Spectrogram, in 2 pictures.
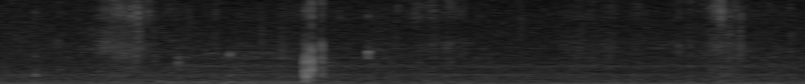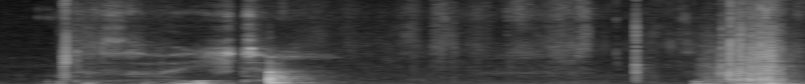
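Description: A short scraping noise near the end: a scraper drawn across a metal nail-stamping plate to wipe off the excess glue. Before it there is a single faint tap.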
